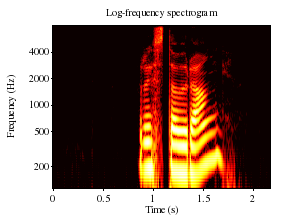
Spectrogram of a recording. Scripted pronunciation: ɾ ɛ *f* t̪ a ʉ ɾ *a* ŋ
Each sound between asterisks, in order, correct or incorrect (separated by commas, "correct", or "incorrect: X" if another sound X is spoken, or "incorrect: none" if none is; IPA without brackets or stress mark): incorrect: s, correct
